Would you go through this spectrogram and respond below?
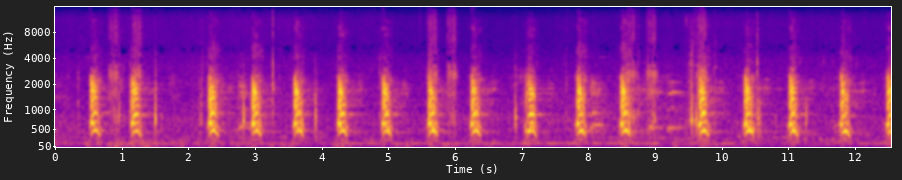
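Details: Rottweiler Huck dei Re Magi at an IPO3 trial, section C, held by the Rottweiler Club Italiano in Rome on 18 November 2012: deep, forceful barks repeated steadily about every half to one second, with a faint low hum beneath.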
